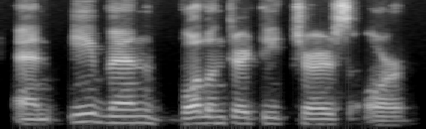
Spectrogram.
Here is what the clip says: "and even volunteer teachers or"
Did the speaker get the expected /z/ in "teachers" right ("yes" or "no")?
no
